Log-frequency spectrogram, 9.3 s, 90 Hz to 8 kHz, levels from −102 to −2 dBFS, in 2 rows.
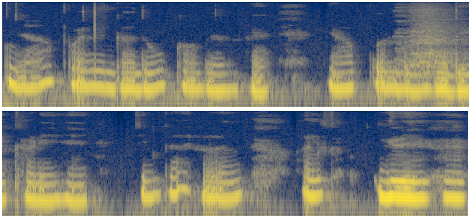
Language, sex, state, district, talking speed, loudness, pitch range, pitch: Hindi, female, Rajasthan, Jaipur, 110 wpm, -17 LUFS, 185-210 Hz, 200 Hz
